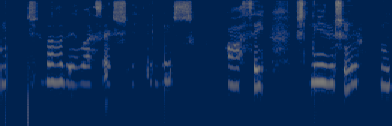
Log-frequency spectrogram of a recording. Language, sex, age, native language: Icelandic, male, 12, Icelandic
